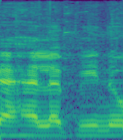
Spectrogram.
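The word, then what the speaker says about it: jalapeño: Jojoba को हम लोग जोजोबा कहते हैं, नॉर्मली जिसको प्रोनाउंस करते हैं होहोबा कहते हैं, जैसे हैलापिनो और जैलापिनो।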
